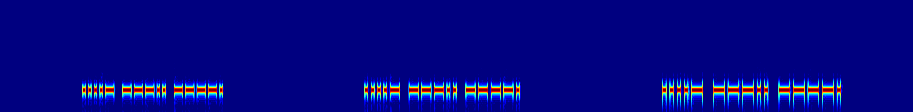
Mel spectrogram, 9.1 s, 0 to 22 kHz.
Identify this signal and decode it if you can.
Morse code, heard as a keyed tone, about 35 wpm, 700 Hz. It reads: 489 489 489
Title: Speed-Racing Top 180 QSO Elements 28wpm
